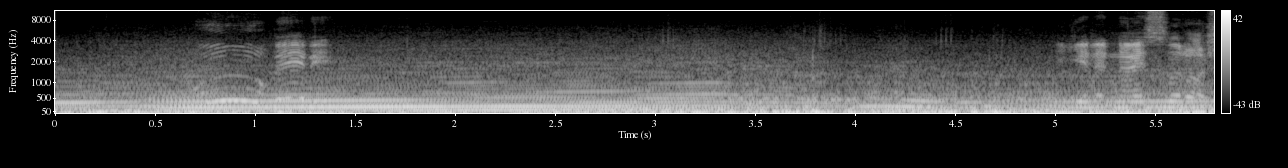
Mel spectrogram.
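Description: A 2017 Subaru BRZ's engine revs and pulls through the gears on a test drive, heard close and loud from inside the car with a steady climbing drone. A voice speaks over it at moments.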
